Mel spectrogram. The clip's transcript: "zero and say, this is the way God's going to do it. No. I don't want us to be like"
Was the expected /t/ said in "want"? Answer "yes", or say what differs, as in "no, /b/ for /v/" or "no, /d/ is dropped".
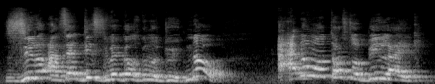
yes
